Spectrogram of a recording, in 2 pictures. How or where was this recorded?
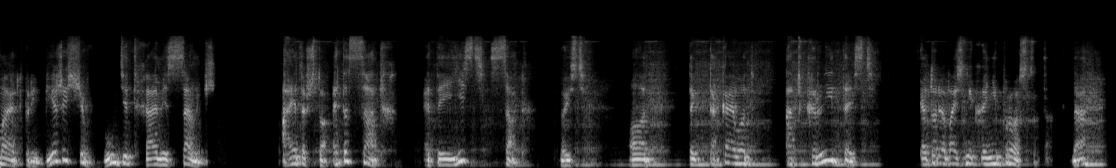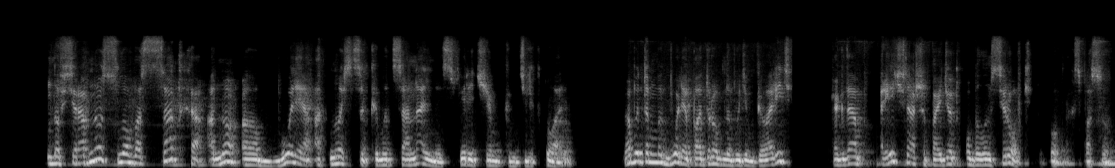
video call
